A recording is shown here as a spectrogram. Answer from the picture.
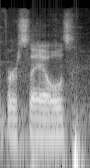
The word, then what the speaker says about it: Versailles: Wait, as long as, like, there's a place, there's a place in Ohio called Versailles where they all pronounce it Versailles.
